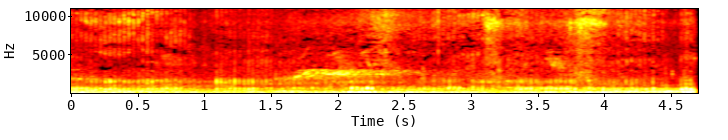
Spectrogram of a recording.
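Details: A blue-eyed female cat on a guarded private property, believed deaf, gives an unbroken low vibrating purr, even and steady throughout, with soft handling noise.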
